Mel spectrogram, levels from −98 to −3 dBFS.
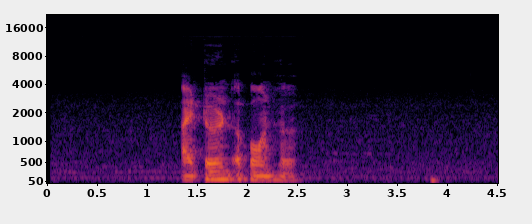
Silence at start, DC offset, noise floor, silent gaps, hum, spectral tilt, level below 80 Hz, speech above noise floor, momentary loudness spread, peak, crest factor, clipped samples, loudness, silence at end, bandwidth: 1.35 s; under 0.1%; -69 dBFS; none; none; -8 dB/octave; -66 dBFS; 31 dB; 23 LU; -22 dBFS; 22 dB; under 0.1%; -40 LUFS; 0.6 s; 13 kHz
